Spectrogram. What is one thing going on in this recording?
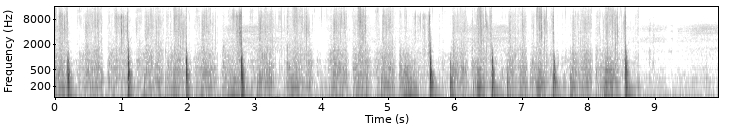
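Fingers tap and scratch on a microphone very close up.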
